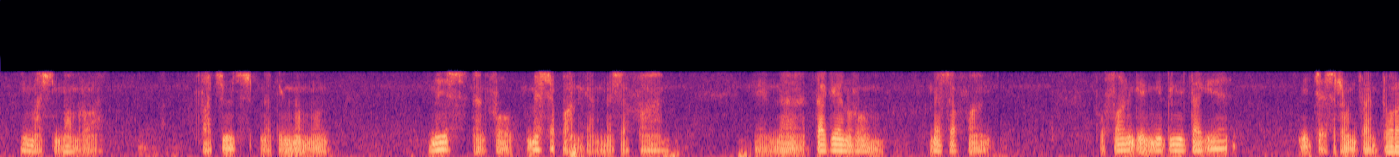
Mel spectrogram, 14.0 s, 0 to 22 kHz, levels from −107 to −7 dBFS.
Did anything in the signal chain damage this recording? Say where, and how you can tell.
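Yes. The speech has a buzzy, gravelly roughness from start to finish, and nothing comes through above 4 kHz. That points to the codec stage, specifically the GSM full-rate codec at 13 kbps. It rebuilds the voice from a vocal-tract filter driven by a sparse, regularly spaced pulse train, keeping only a third of the excitation samples. The coarse pulse excitation causes the rasp, and the codec's narrow band causes the dull top end.

At 5.76 to 5.84 s, just before "kan mesa", the sound breaks into a short squawk and gargle. These are GSM bit errors, a network-stage fault in which corrupted bits on a weak radio link reached the decoder. Damaged filter, pitch or gain values briefly warped the spectrum and the level. The 80 ms burst fits about four 20 ms frames, and the amount of damage suggests a bit error rate around 2%.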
